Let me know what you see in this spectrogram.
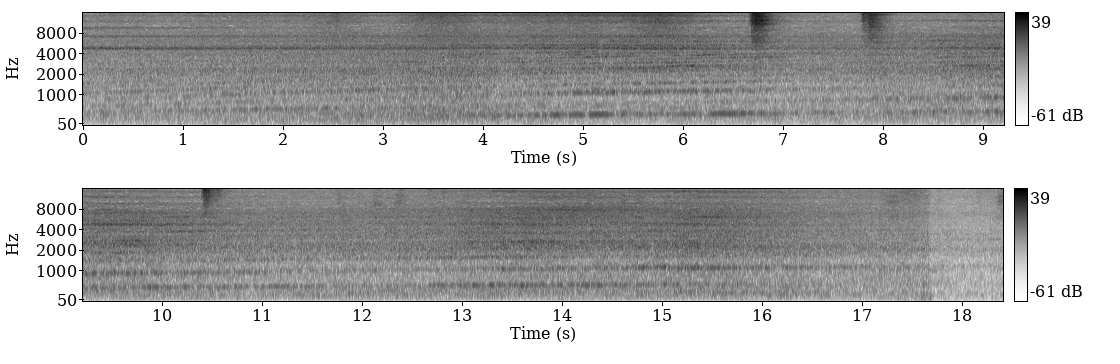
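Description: South Western Railway electric train pulling away close by, its traction motors whining in a tone that rises slowly in pitch as it gathers speed, with a few sharp clicks from the wheels. The sound drops away suddenly near the end as the last carriage clears.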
